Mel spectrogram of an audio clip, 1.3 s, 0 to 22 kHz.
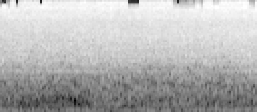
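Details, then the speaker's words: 1/2-inch copper 90-degree elbow spraying water at 110 PSI because the pressure reducing valve had failed: loud, constant high hiss like a river with almost no low end, ground soaked. "That is super loud, dude. That sounds like a river. I don't see it yet. I can see the ground is wet. Holy mackerel. Coming out of that 90."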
